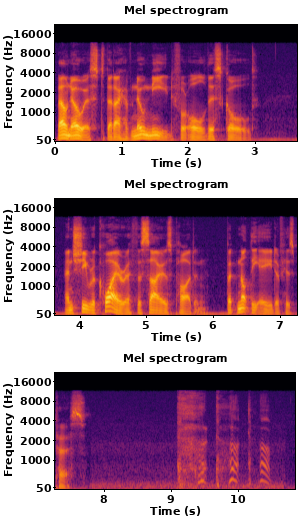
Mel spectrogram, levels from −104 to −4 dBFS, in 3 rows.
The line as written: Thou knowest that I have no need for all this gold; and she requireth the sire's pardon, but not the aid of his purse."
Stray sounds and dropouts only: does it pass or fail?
fail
